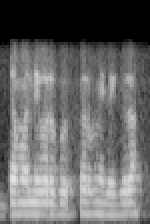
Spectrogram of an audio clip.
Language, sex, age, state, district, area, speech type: Telugu, male, 18-30, Telangana, Mulugu, rural, conversation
